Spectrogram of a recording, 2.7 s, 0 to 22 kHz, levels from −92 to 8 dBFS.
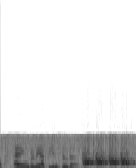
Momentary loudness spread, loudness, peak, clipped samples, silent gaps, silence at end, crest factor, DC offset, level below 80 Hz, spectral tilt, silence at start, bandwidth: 9 LU; -16 LUFS; 0 dBFS; under 0.1%; none; 0 s; 16 dB; under 0.1%; -54 dBFS; -8 dB/octave; 0 s; 4.7 kHz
